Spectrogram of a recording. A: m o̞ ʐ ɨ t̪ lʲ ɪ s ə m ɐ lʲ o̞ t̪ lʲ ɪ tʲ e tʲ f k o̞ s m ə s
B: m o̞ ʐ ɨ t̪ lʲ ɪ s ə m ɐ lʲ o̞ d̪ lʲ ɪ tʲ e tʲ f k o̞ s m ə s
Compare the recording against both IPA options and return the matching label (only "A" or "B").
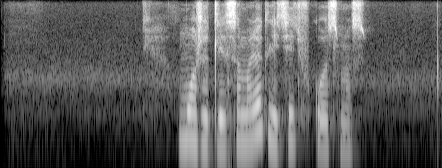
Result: A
